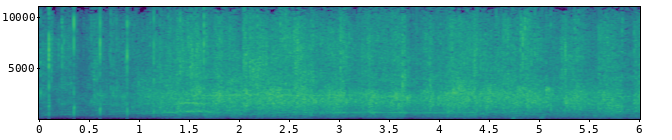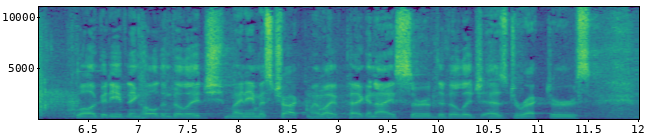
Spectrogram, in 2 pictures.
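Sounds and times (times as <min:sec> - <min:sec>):
audience clapping: 0:00.0 - 0:06.5
speech: 0:06.4 - 0:12.0.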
